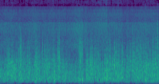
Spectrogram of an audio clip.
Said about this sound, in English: Look how windy it is, guys. Look at my fishing rod. That thing's gonna take off, man.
